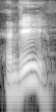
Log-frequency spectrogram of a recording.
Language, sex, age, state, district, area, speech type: Punjabi, male, 60+, Punjab, Hoshiarpur, urban, spontaneous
